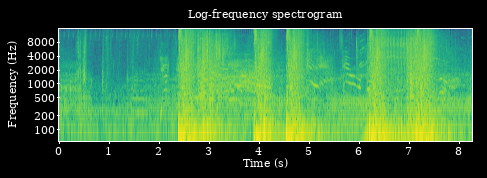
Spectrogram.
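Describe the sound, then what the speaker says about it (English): Loud, close gunfire in Fallout 3 hits in several heavy bursts of booming shots with sharp cracks between them, and someone talks in the gaps. "You're shooting at somebody,"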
